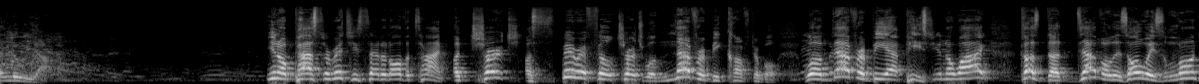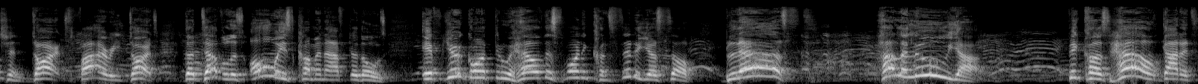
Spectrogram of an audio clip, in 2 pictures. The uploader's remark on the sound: Here is our Final Message delivered at our church located at 11 Certified Dr., Middletown, NY 10940.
